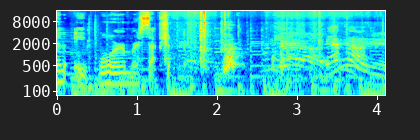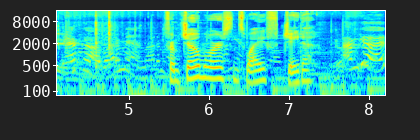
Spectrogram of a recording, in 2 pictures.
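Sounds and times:
speech: 0.0s - 7.9s
dog barking and yipping at the door of a mobile home in Michigan: 1.6s - 3.9s.

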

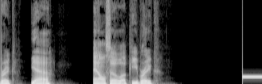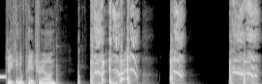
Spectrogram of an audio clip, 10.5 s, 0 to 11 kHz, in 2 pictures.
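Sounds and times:
speech: 0.0s - 1.1s, 1.8s - 3.2s, 5.4s - 7.6s
harsh coughing fit: 6.8s - 9.0s, 9.8s - 10.4s.

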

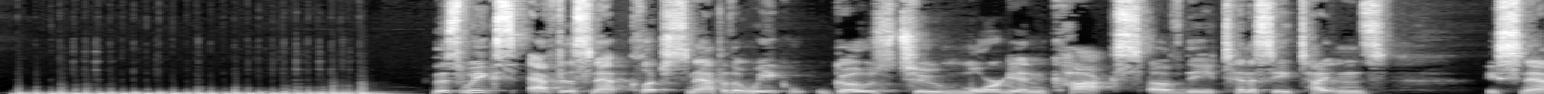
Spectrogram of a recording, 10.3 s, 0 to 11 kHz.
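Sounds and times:
drum roll sound effect: 0.0s - 2.7s
speech: 2.9s - 9.3s, 9.9s - 10.2s.

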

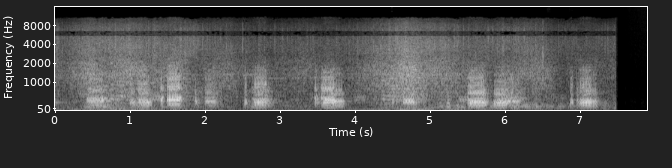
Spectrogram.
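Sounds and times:
blackspotted croaker giving low rough pulsed croaks: 0.0s - 7.5s.

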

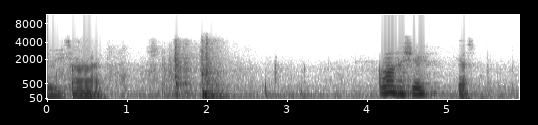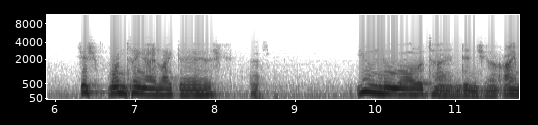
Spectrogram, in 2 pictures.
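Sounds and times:
speech: 0.2s - 0.8s, 4.2s - 5.4s, 6.3s - 8.7s, 9.8s - 11.8s
door opening and shutting: 1.4s - 2.4s.

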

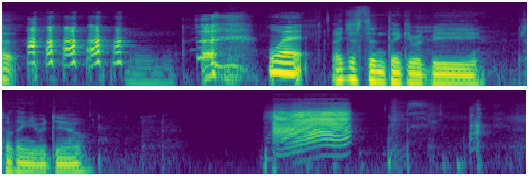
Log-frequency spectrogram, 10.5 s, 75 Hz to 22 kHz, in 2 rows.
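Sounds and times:
speech: 0.0s - 0.7s, 2.0s - 6.2s, 7.9s - 8.1s
loud buzzy fart: 7.9s - 8.8s.

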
